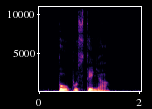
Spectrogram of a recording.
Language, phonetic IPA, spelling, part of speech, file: Polish, [ˌpuwpuˈstɨ̃ɲa], półpustynia, noun, Pl-półpustynia.ogg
